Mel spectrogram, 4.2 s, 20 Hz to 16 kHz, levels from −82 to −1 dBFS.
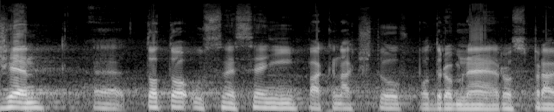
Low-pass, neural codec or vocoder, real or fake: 14.4 kHz; none; real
